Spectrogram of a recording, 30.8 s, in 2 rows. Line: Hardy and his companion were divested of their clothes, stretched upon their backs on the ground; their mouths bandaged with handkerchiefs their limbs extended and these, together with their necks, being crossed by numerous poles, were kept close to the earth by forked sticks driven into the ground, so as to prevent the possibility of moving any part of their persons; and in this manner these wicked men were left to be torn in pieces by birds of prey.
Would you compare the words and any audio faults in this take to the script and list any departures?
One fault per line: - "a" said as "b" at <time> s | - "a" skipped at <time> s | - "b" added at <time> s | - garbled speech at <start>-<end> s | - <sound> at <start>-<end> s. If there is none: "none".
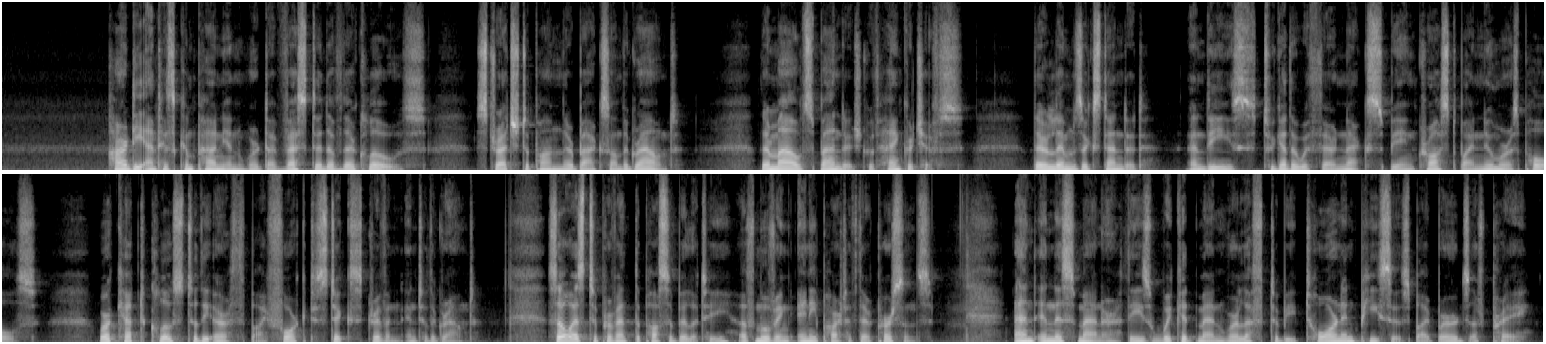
none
